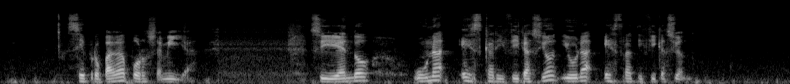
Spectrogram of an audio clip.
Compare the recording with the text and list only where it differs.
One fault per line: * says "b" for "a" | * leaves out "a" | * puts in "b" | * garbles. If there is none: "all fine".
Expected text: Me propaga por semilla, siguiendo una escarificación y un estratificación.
* says "Se" for "Me"
* says "una" for "un"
